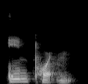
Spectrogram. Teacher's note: The tongue goes up and makes a stop T at the end.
